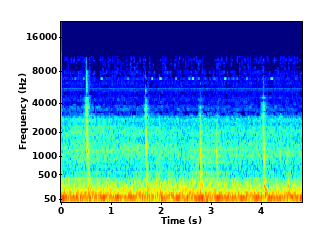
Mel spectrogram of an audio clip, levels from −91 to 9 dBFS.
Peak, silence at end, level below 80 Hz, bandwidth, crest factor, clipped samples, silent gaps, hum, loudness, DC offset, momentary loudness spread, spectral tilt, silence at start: -4 dBFS; 0 s; -18 dBFS; 7.4 kHz; 12 dB; under 0.1%; none; none; -18 LUFS; under 0.1%; 3 LU; -8 dB/octave; 0 s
